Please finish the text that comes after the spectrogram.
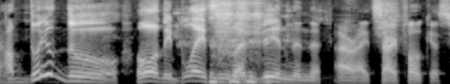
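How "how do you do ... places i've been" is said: loud, higher, drawn-out cartoon voice; Charlie Dog. Host quoting a cartoon short, hammed-up dog voice. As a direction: ham it up slowly like a boastful cartoon dog. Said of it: "the other Charlie Dog short".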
